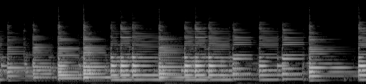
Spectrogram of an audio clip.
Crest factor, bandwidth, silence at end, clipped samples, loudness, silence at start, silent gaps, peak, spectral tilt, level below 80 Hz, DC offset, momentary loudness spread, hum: 18 dB; 15 kHz; 0 s; under 0.1%; -25 LUFS; 0 s; none; -6 dBFS; -4 dB/octave; -72 dBFS; under 0.1%; 7 LU; none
